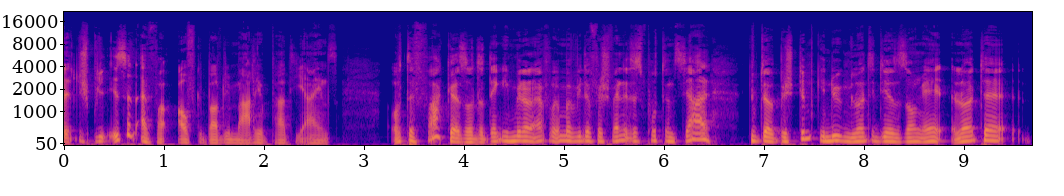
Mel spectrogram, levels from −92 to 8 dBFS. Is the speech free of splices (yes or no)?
yes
